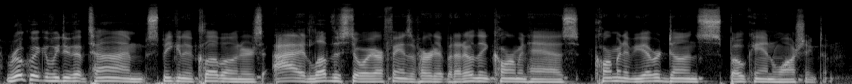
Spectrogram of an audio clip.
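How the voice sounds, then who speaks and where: A man with a smooth, clear voice at an average pitch. He chats casually as a comedy podcast co-host, speaking bluntly and swearing freely. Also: steady tone, brisk, hardly any pauses.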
